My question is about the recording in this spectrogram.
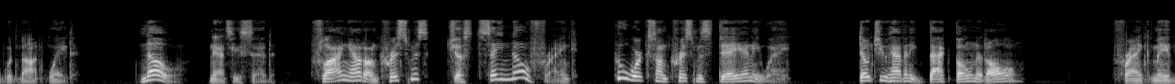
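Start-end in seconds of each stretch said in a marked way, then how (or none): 1.4-1.8 a high, loud, outraged no; wife refusing to let her husband fly out, loud protest; sharp protest. Acted. Wife objects to Christmas trip. 3.1-10.3 indignant scolding. Acted. Wife scolding husband over work trip.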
